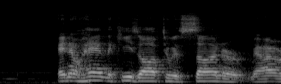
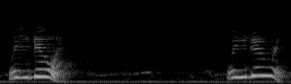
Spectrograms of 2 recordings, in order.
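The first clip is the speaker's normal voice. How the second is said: very high sing-song pet voice; high-pitched talk to a pet; 14 semitones higher than usual. Real, not acted. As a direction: coo at the cat in a high voice. Talking to the cat.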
